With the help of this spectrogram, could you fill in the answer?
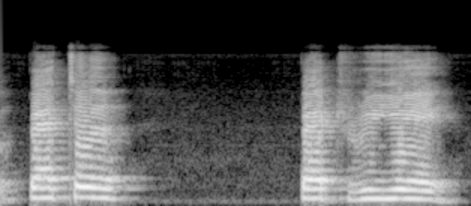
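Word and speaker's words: Pater Patriae: इसे इंग्लिश में आप पढ़ें, क्योंकि टे की साइलेंट, टी की साइलेंट जो से वो इटालियन में नहीं आती, इंग्लिश में टी जो से साउंड करेगा तो पैटर पैट्रिये जो से इंग्लिश में से प्रोनाउंसिएट किया जाएगा।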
